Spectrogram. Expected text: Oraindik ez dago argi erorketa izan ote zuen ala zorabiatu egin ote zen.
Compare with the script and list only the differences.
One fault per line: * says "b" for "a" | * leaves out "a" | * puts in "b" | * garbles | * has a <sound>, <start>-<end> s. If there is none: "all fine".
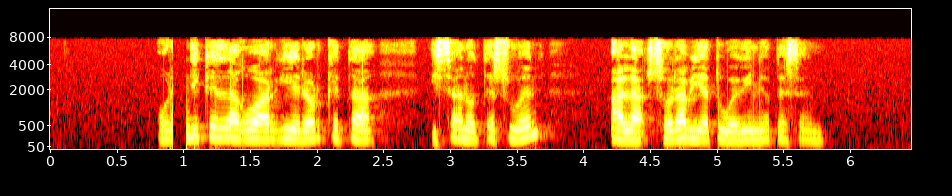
* has a dropout, 0.9-1.0 s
